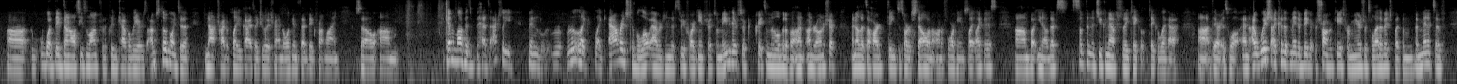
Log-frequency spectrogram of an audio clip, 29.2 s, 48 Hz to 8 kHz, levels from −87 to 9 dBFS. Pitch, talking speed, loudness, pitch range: 130 Hz, 250 wpm, -26 LUFS, 120-145 Hz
